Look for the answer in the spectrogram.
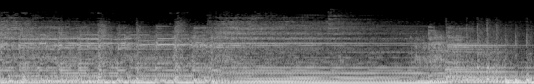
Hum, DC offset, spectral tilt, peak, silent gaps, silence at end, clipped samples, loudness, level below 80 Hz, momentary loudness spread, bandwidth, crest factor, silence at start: none; 2%; -6 dB/octave; -2 dBFS; none; 0 s; under 0.1%; -14 LUFS; -20 dBFS; 3 LU; 11 kHz; 10 dB; 0 s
